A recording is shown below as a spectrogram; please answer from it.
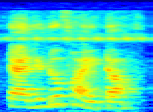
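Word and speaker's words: Pteridophyta: Second है ब्रायोफाइटा, third है टेरिडोफाइटा, ये पी बच्चों साइलेंट रहता है।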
